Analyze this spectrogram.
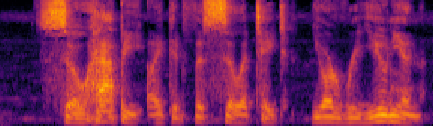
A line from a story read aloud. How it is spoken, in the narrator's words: growled Vrol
